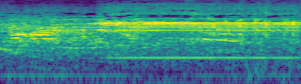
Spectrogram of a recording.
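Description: A loud buzzer blares steadily.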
